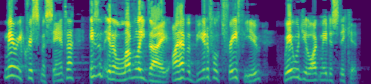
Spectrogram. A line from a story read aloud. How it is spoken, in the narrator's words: The angel said very cheerfully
